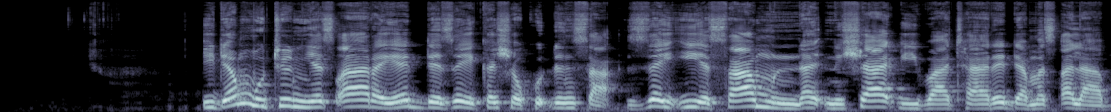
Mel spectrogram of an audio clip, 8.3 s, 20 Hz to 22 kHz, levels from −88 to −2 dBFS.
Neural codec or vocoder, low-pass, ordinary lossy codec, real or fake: none; none; none; real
